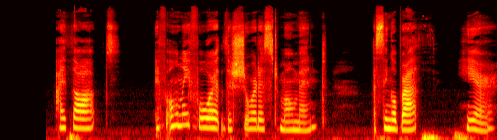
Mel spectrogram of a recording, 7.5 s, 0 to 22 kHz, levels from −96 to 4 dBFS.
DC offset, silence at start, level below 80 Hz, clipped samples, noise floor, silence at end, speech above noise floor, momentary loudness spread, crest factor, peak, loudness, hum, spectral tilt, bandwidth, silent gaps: under 0.1%; 0.85 s; -42 dBFS; under 0.1%; under -90 dBFS; 0.05 s; over 65 dB; 17 LU; 20 dB; -6 dBFS; -24 LUFS; none; -2.5 dB/octave; 19 kHz; none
